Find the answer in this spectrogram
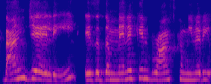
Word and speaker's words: Danyeli: Let's pronounce this correct. Danyeli is a Dominican Bronx community organizer, a writer, a spoken word performer.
